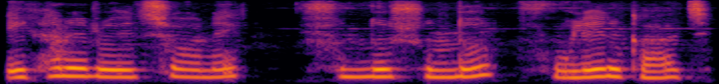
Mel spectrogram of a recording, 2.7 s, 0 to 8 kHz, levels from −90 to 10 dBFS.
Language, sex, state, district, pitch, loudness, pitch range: Bengali, female, West Bengal, Jalpaiguri, 265 Hz, -19 LUFS, 255-275 Hz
